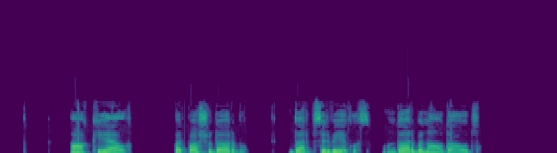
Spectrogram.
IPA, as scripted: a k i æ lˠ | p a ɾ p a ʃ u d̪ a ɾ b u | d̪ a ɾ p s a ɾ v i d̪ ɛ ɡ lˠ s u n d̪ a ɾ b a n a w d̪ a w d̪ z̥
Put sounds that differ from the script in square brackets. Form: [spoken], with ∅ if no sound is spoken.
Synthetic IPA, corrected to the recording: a k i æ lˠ | p a ɾ p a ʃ u d̪ a ɾ b u | d̪ a ɾ p s [i] ɾ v i [∅] ɛ ɡ lˠ s u n d̪ a ɾ b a n a w d̪ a w d̪ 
